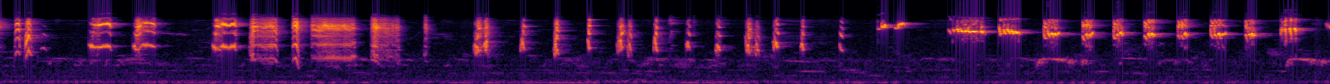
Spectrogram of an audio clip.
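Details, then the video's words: Long-tailed shrike in full "teot teot" song, meant to make other birds join in: fast sequences of sharp, clicking high notes, a harsh rasping burst, then a run of evenly repeated whistled chips. "SUARA BURUNG CENDET TEOT TEOT"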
